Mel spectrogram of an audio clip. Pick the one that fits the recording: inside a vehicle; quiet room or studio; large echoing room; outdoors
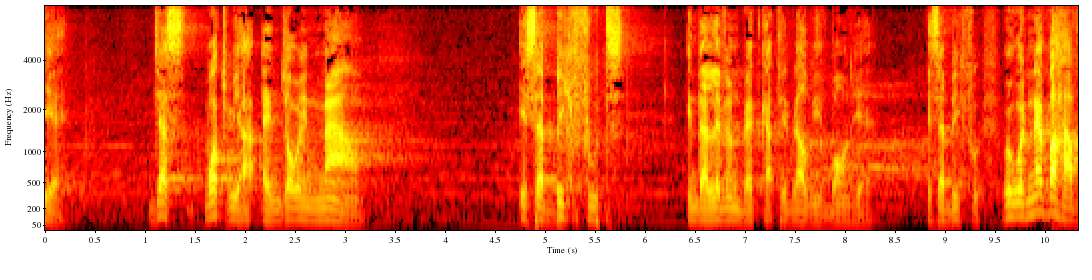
large echoing room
